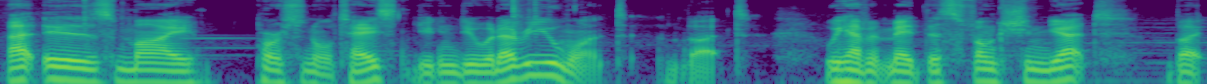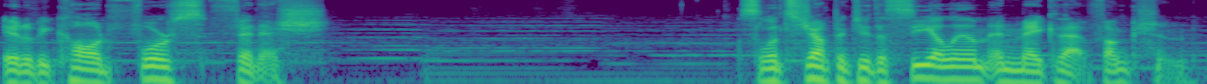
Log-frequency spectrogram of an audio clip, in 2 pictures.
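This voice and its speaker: A man's voice: mid-range voice, animated, normal speed, faint music behind. A man hosting a programming tutorial, narrating step-by-step instructions in a screencast style.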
